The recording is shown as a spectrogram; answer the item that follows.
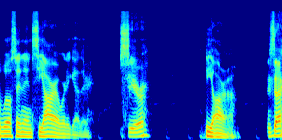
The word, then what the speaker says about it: Ciara: Ciara?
